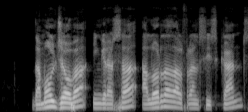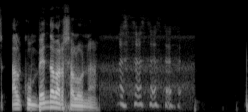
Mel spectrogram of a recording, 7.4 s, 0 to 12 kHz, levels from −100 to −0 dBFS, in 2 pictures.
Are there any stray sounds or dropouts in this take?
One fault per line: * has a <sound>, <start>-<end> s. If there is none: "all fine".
* has a laugh, 5.5-6.5 s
